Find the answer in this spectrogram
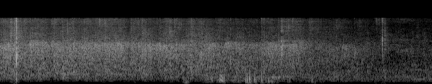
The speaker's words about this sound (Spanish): Vamos a darles un aplauso, mírenlo por allá hasta atrás, bien que se lo merece.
